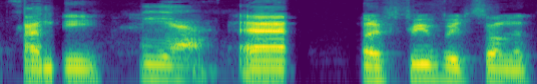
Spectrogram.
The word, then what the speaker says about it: Kehlani: I like listening to I don't know if I'm pronouncing it right, Kelani or Kehlani. Oh, Kelani. Yeah, you're right. Kelani.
